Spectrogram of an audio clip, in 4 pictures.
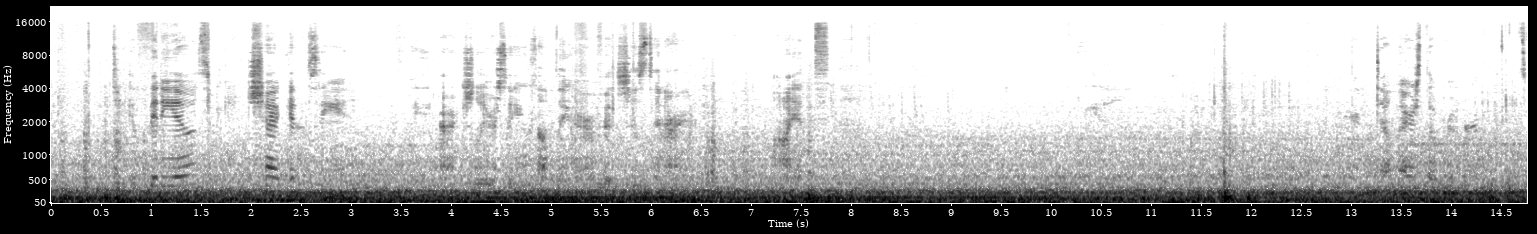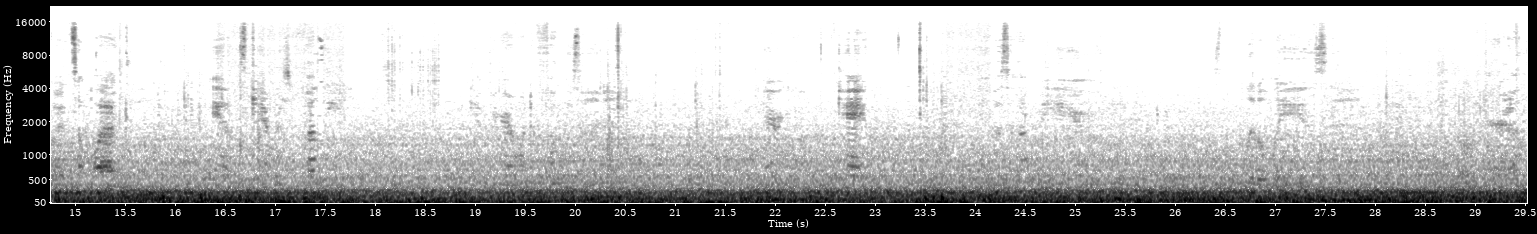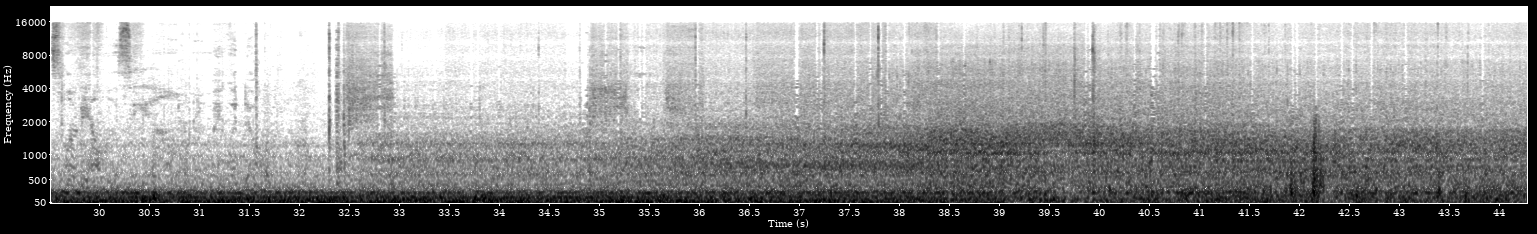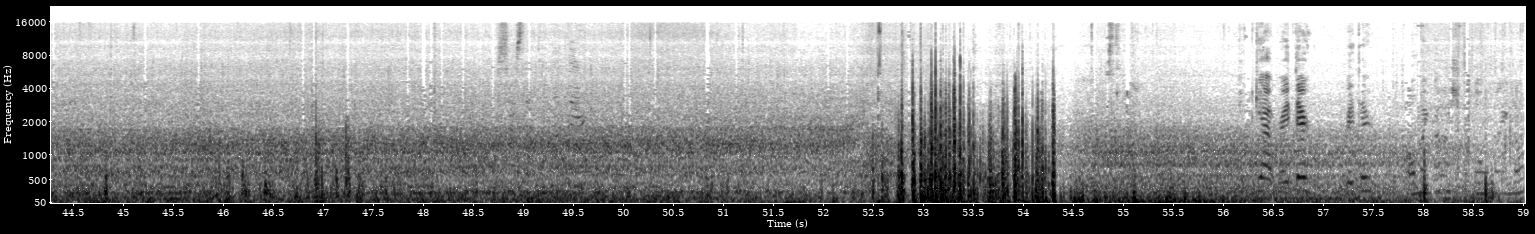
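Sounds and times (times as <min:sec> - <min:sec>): car tyre and engine rumble: 0:00.0 - 0:59.0.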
